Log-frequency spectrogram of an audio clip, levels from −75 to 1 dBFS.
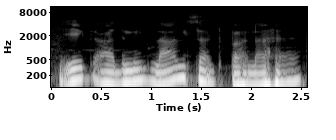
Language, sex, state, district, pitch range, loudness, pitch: Hindi, male, Bihar, Patna, 120-140 Hz, -12 LUFS, 130 Hz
